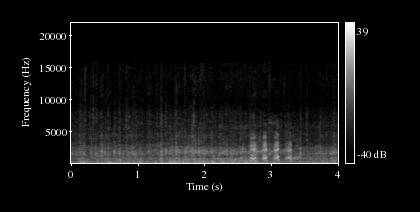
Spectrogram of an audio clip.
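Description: Battery-powered ride-on toy jeep driving over gravel, its plastic wheels crunching steadily on the stones.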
